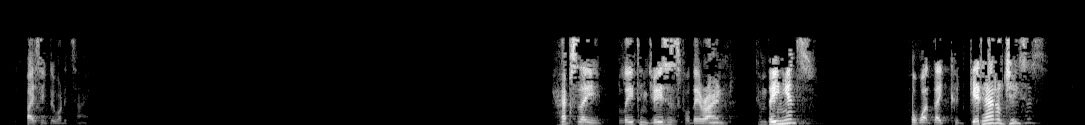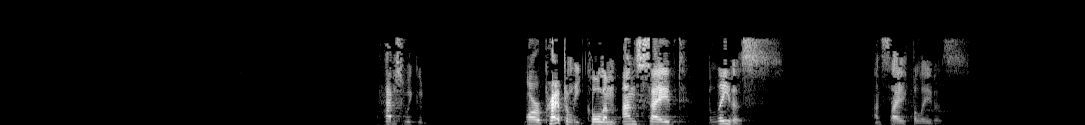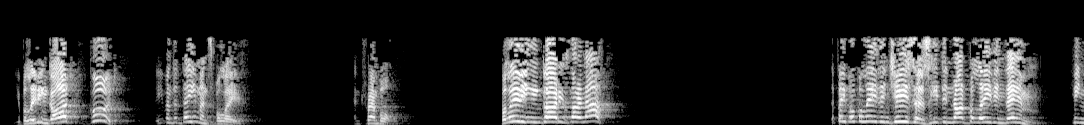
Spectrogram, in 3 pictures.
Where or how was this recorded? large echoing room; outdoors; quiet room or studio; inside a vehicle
large echoing room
